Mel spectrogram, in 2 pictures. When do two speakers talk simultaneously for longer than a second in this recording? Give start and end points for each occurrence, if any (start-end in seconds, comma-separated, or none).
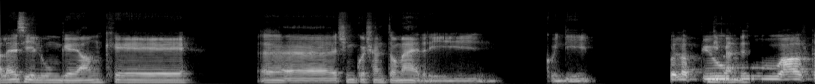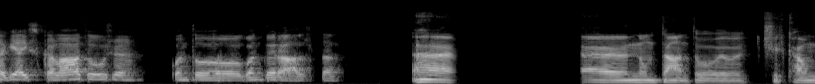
none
